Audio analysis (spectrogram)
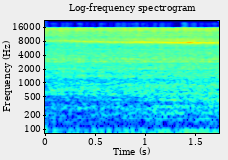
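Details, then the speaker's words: Honda Beat Deluxe scooter after a new crankshaft, CVT cover closed: even low putter at a steady idle, no bottom-end knock or rattle; smoother, like new. "Nah, suaranya jadi lebih halus. Motor seperti baru lagi guys suaranya ya."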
